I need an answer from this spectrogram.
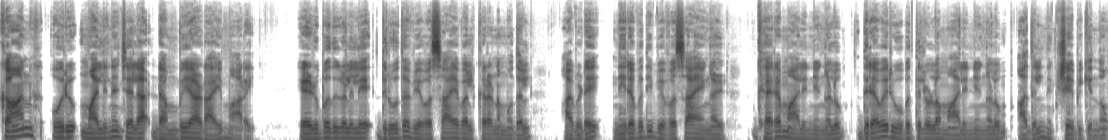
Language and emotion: Malayalam, neutral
